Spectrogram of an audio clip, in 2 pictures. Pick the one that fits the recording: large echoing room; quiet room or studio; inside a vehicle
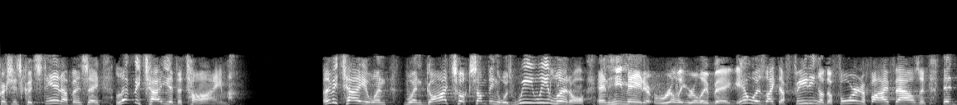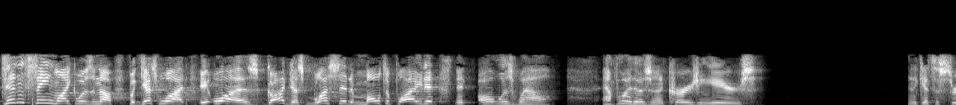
large echoing room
